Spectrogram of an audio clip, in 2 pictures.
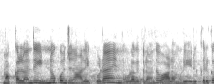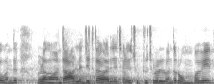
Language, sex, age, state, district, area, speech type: Tamil, female, 18-30, Tamil Nadu, Tiruppur, rural, spontaneous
